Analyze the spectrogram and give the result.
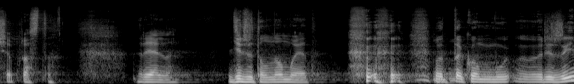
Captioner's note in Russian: смеется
